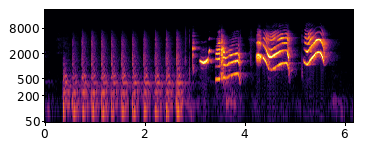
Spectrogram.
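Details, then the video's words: Pet ring-necked parakeet that talks, said to say 'mummy' and 'papa': rapid ticking pulses fill the first three seconds, then four loud, harsh, rising-and-falling whistled vocal notes follow. "मम्मी - पापा बोलने वाला तोता"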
